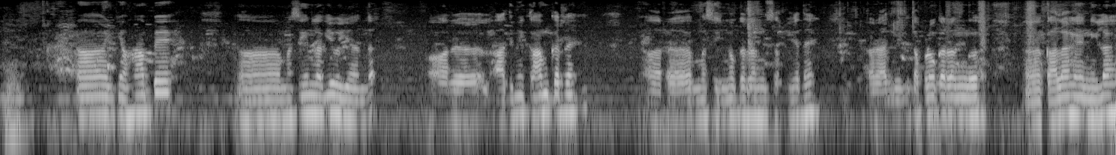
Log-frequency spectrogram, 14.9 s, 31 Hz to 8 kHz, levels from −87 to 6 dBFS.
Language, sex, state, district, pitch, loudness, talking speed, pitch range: Hindi, male, Andhra Pradesh, Anantapur, 115 Hz, -23 LUFS, 95 wpm, 110-125 Hz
